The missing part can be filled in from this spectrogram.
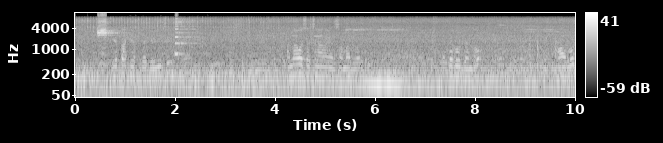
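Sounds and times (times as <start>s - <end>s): road traffic hum: 0.0s - 10.0s
vehicle horn toot: 0.4s - 1.1s, 1.9s - 2.6s.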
